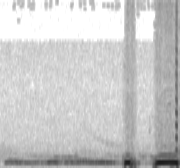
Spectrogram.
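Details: Spotted dove calling as a decoy for wild doves: a long, faint, level hum followed by a short rough note and one loud arched coo.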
